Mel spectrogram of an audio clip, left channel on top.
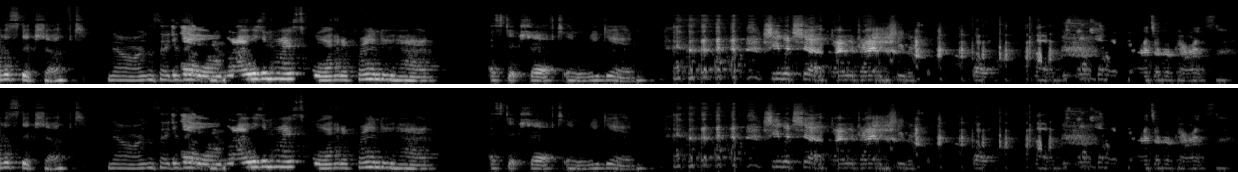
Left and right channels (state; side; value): quieter; right; 6.5 dB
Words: a stick shift. No, I was going to say, when I was in high school, I had a friend who had a stick shift, and we did. She would shift, I would drive, and she would shift. Just don't tell my parents or her parents.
